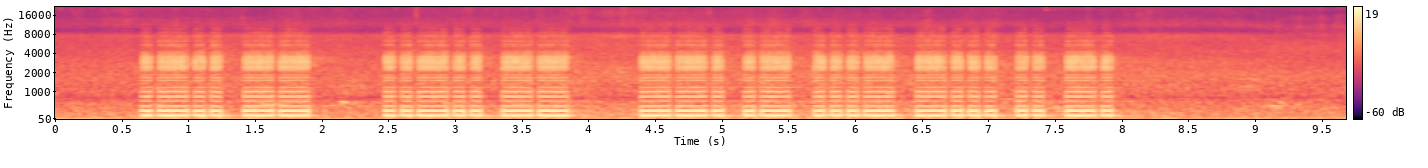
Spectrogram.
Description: Morse code (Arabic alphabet), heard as a buzzer, hand-sent with a paddle, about 19 wpm, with street noise. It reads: لم هم غاضبين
